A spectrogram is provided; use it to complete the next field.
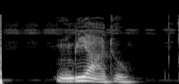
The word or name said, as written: mbiatu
